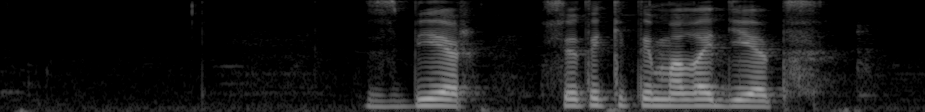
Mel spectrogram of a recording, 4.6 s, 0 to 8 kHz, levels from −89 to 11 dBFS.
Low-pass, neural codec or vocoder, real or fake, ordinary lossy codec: none; none; real; none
